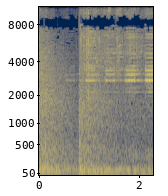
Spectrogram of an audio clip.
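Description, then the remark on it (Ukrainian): An FPV drone strike explosion cracks out near a car on hospital grounds in Druzhkivka against a steady low rumble. It is one sharp, loud blast, followed by a lingering wash of noise, with no voices. “На території лікарні жахнули.”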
